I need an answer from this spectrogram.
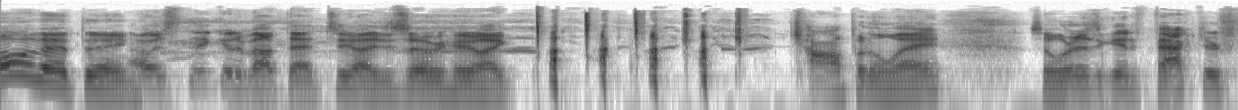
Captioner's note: laughs; chews gum loudly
